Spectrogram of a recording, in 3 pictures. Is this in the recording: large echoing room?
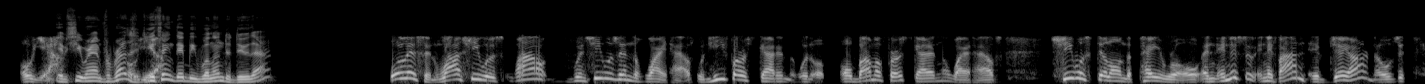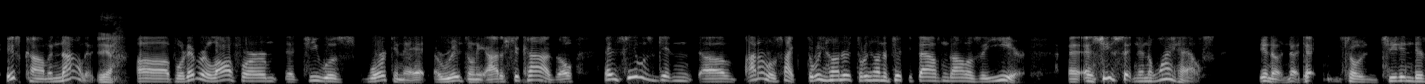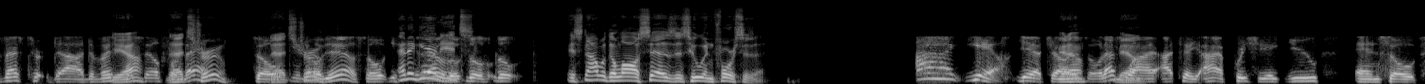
no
